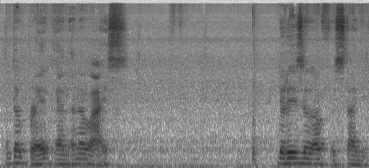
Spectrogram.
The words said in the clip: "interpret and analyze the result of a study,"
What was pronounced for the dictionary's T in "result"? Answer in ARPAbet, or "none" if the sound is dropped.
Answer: none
